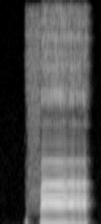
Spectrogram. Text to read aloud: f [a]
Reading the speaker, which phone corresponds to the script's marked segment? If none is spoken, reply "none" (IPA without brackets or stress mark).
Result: a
